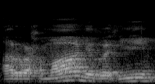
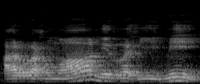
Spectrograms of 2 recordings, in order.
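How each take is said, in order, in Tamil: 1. கடைசி சொல் வெற்று ம் ஒலியில் முடிகிறது. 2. கடைசி சொல் குறில் இ உயிர் ஒலியில் முடிகிறது. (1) "இம்முல முடிக்கணும்" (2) "அர் ரஹ்மான் நிர்ரஹீமி என்று இருக்கிறது"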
